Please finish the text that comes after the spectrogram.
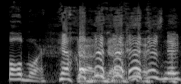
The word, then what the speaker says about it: Baltimore: I'm not allowed to call it Baltimore. But how do you say it? Baltimore? Baltimore. There's no T. Baltimore.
